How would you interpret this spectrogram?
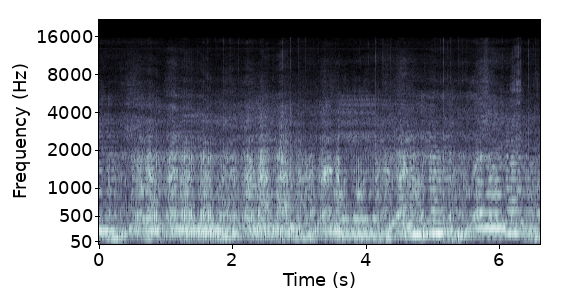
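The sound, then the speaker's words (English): A heavily distorted electric guitar, its signal sent through an iRig interface into an iPad running the Amplitube app, plays a steady stream of chords and notes at a constant, loud level, its crunchy amp-modeled tone filling the whole recording with no voices. “This is Amplitube. So the guitar signal is from the mult.”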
